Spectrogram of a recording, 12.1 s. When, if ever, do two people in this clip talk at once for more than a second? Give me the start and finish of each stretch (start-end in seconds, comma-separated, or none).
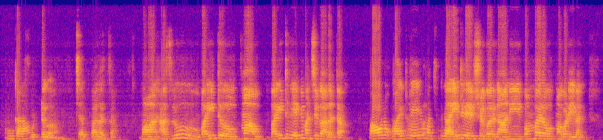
none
